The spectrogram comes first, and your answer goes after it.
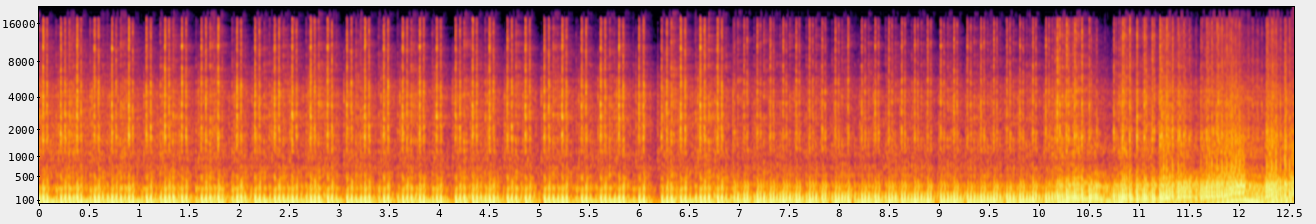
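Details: Honda Goldwing GL1100 flat-four after a starter clutch rebuild (previously clanked badly on cranking): starter engages cleanly with no slipping or grinding, and the engine catches quickly to an even, steady idle.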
